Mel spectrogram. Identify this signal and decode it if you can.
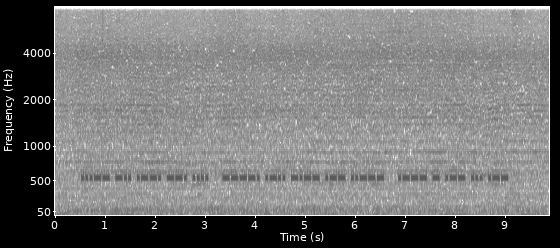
Morse code, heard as a keyed tone, machine-sent, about 28 wpm, 550 Hz, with street noise. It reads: 3DPGH 9LYW2 JTWSW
